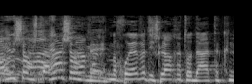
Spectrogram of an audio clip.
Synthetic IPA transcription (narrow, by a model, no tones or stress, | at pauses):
ɛnʃaaaameχujevetliʃloaχet̪ːodaatakn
